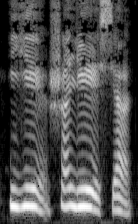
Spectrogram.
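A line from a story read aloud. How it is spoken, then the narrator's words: Sighed. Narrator (Russian): вздохнул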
